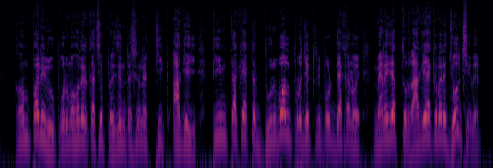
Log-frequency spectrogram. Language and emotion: Bengali, angry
